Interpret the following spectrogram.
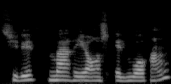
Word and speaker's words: Judith Marie-Ange Edmorin: Yes, so my name is Judith Marie-Ange Edmorin. That's how I pronounce it.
